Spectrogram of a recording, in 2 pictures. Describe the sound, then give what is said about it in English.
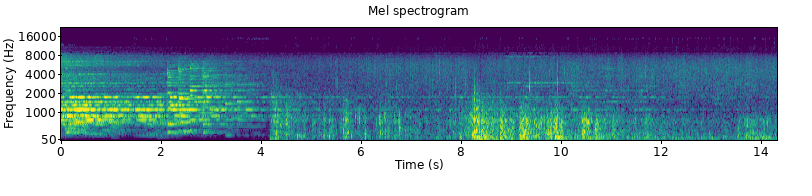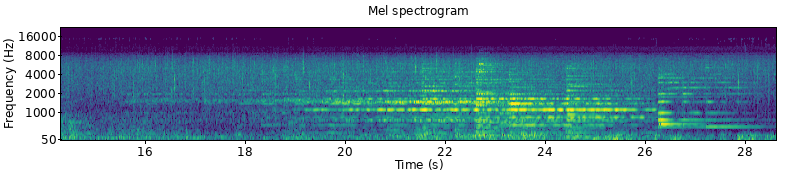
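Steady, heavy rain at the end of summer pours down with deep rolls of thunder, swelling loudest partway through, after a brief tonal, bell-like opening. Soft musical tones linger beneath the storm, and no one speaks. “The rain was killing the last days of summer.”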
